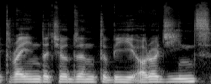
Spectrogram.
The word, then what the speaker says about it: orogenes: the children to be orogenes, which is the correct way to say roga, or the even worse way to say that if you read into it.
